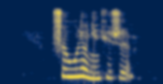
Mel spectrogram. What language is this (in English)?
Chinese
